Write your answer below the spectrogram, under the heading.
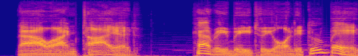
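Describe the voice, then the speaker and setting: A man does a put-on character voice with a very deep, low pitch, going at a fairly slow pace while faint music plays in the background. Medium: read story.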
